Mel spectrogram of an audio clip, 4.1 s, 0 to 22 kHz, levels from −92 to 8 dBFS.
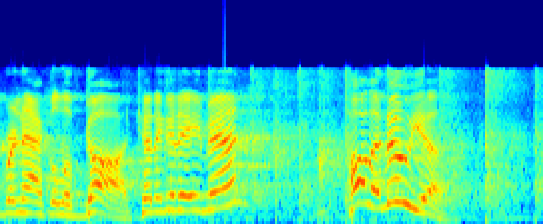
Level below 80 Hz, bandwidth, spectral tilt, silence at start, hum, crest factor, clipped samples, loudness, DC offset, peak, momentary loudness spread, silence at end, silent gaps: -58 dBFS; 6.6 kHz; -3 dB/octave; 0 s; none; 18 dB; under 0.1%; -15 LUFS; under 0.1%; 0 dBFS; 19 LU; 0 s; none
